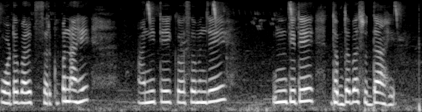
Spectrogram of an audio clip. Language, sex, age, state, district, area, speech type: Marathi, female, 18-30, Maharashtra, Wardha, rural, spontaneous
